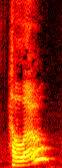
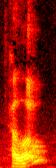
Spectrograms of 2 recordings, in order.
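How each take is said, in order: First: It is said in a happy tone. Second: It is said in a neutral tone.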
